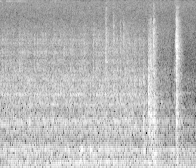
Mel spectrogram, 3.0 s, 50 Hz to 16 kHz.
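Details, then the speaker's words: Sanyo Beta VTC5000-series video recorder pressing stop: soft whirring as reels pull tape back onto spools, ending in two sharp clicks; clean normal unlace. "and when you press stop it unlace is here and it needs to keep up with pulling the tape back onto the spools so we'll watch that happen"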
